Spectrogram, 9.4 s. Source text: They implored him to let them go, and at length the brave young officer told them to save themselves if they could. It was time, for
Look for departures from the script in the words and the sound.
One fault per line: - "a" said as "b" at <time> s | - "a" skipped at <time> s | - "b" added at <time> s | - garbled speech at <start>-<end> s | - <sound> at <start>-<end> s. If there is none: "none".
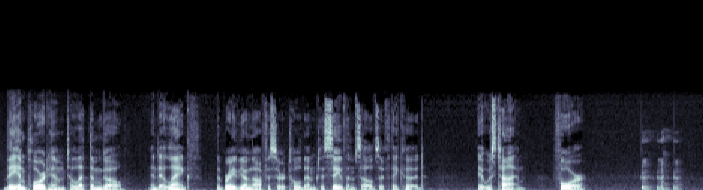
- laugh at 8.5-9.1 s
